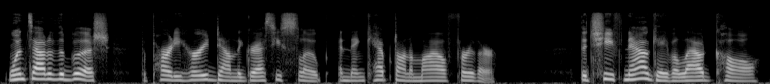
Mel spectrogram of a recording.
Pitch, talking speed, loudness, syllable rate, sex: 195 Hz, 205 wpm, -21 LUFS, 4.9 syllables/s, female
